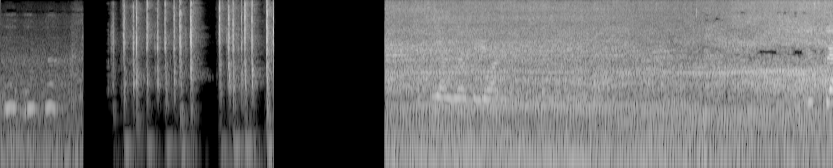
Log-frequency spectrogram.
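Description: Choppy edited audio: a brief wavering pitched call, then short fragments of rapid clicking broken by dead silence. From about four seconds in there is steady, loud outdoor noise with a deep rumble, like traffic or wind on a phone microphone.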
